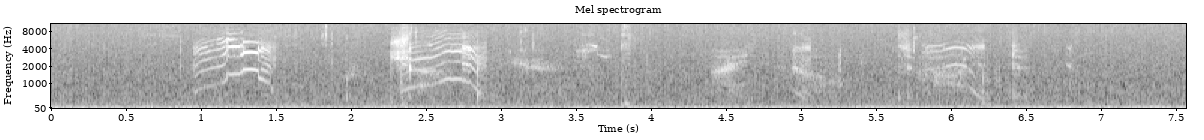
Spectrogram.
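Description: Newborn kittens give high, thin squeaking mews.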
